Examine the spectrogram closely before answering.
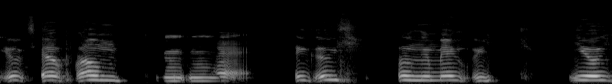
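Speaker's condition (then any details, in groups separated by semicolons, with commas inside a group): Cerebral palsy, spastic and dyskinetic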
